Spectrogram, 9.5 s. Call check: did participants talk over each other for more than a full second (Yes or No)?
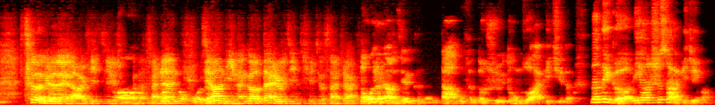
Yes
